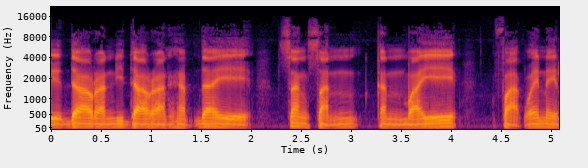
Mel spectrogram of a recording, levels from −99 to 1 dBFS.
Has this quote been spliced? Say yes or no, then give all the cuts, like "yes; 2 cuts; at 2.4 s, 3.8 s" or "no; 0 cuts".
yes; 1 cut; at 1.1 s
